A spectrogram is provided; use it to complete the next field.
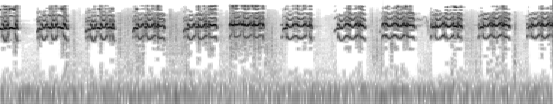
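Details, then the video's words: American kestrel nestlings screaming in their nest box over food brought by the mother; evenly spaced, harsh, wavering high notes with a trilled quality, about two and a half per second. "CRAZY Food Frenzy ~ Steals, Mantles & Tug-O-Bird"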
